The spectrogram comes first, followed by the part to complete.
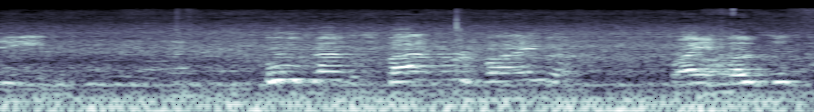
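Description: Low, steady rumble of a field of dirt-track race cars circling slowly under caution, with indistinct voices over it.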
